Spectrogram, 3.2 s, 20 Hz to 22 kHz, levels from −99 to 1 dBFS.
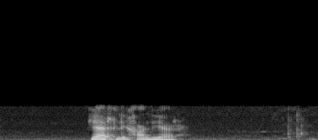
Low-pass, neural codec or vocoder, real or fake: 5.4 kHz; codec, 16 kHz, 8 kbps, FunCodec, trained on Chinese and English, 25 frames a second; fake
